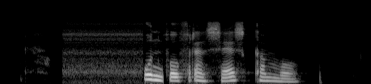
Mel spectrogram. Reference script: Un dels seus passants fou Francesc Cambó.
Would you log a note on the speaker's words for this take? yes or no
yes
